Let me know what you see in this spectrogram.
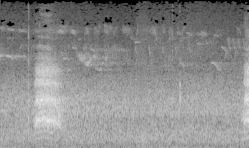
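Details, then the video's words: Wild male roe deer barking in Spain after a faint noise behind him warned of an intruder in his territory: one harsh, short bark over a steady outdoor hiss, with a second bark starting at the very end. "Corzo ladrando"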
